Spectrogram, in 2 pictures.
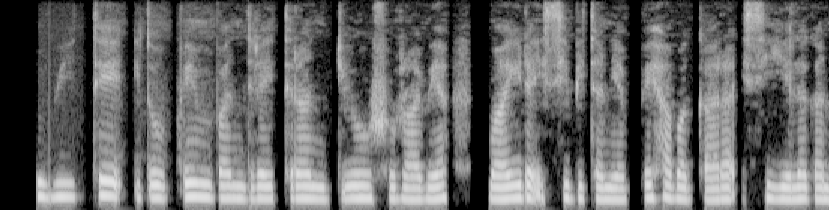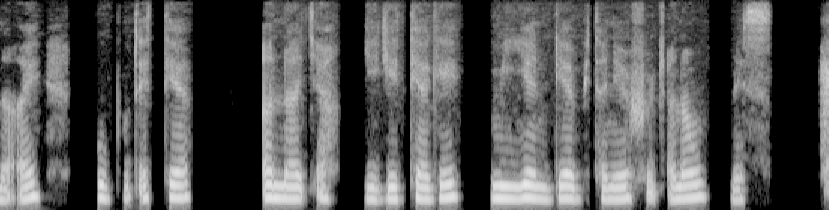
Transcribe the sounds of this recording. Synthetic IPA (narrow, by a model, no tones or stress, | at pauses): sʊbiːt̪ʰːeɪt̪ʼo̞ːpʼːɪnbɐnd̪ɪɾɐjt̪ʰːɪɾɐnd̪ɪjoːʃʊraːbɪjɐ | maːjɪd̪ɐʔɪ̰sːɪbɪt̪ʰɐnɪjapːɛhɐbɐɡːaːɾɐʔɪsːɪjɛlɐɡɐnɐ̰ʔɐj | ɡ̥ʊbːʊt̪ʼɛt̪ːɪjɐ | ʔɐnːaːt͡ʃʼːɐ | jɛɡɛt̪ːɪjaːɡeː | mɪjːɐnd̪ɪjɐbɪt̪ʰɐnɪjaʃɔ̰t͡ʃʼːɐnɐw | nɛs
